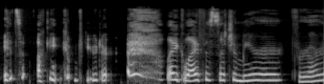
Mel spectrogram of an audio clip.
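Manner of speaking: high laugh through words. Real, not acted. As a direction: laugh at yourself. Laughing at own anger.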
